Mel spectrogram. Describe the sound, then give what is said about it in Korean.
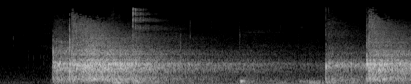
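A squash ball smacks hard against a court wall, its crack ringing out in a long echoing decay, followed a few seconds later by two more quick, sharp hits. “스쿼시, 스쿼시 하는, 네, 스쿼시 벽에 때리는 소리입니다. 공을.”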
